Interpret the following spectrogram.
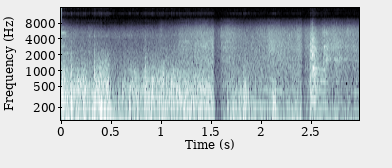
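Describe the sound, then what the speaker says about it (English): Steady wind rushing past the microphone while a sailboat cruises gently under full genoa and two-thirds mainsail, loud and continuous with brief dips, no talk. "The wind was constant and we had a very gentle sail."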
